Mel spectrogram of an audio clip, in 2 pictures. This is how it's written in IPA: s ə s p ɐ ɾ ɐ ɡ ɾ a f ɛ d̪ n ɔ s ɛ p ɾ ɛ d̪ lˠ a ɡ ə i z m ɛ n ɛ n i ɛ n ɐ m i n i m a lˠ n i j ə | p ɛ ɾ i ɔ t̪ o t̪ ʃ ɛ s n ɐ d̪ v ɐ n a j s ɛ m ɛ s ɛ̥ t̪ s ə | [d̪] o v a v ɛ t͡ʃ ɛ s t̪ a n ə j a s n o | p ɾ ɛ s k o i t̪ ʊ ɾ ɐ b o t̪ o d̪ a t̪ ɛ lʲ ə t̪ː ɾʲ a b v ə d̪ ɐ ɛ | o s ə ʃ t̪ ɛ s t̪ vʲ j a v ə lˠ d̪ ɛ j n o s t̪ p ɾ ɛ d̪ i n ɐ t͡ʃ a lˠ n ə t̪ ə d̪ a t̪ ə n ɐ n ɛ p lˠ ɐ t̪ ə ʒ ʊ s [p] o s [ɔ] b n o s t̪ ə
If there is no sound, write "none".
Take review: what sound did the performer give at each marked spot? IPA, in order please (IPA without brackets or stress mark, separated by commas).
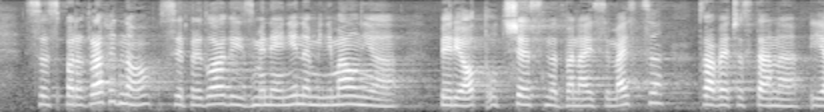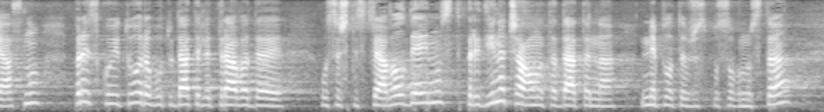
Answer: t̪, p, o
